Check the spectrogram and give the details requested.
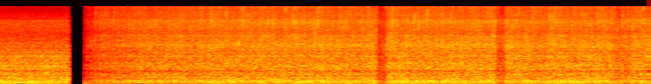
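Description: Pork and lai greens frying in a kadai: a steady, loud hiss of sizzling, broken by a brief silence just under a second in.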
